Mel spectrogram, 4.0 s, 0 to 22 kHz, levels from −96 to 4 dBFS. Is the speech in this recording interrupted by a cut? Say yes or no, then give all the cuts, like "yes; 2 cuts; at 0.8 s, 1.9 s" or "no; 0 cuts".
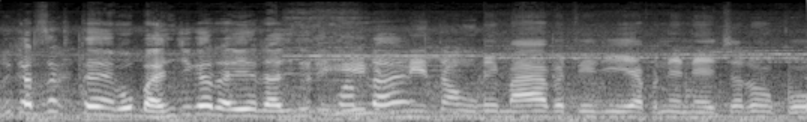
yes; 1 cut; at 2.4 s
